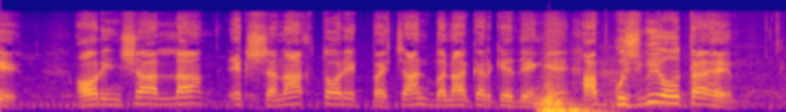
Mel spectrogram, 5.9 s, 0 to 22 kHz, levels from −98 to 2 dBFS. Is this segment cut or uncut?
cut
